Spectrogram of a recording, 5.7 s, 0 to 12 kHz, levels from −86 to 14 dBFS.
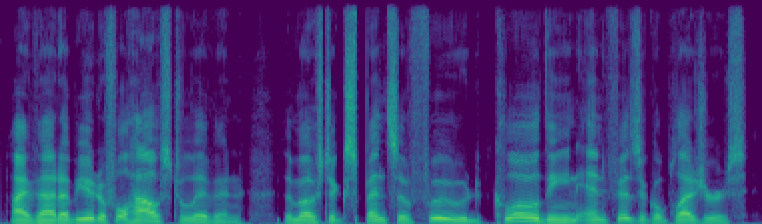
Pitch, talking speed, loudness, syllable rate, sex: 140 Hz, 180 wpm, -18 LUFS, 5.4 syllables/s, male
